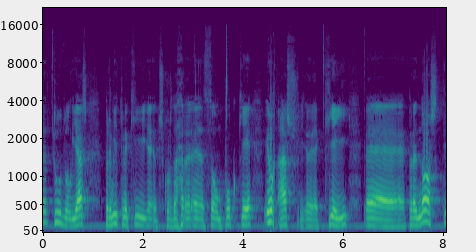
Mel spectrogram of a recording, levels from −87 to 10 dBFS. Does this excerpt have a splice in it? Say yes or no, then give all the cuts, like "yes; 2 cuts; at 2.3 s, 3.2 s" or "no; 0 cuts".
yes; 1 cut; at 4.6 s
